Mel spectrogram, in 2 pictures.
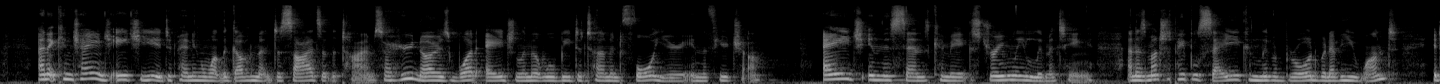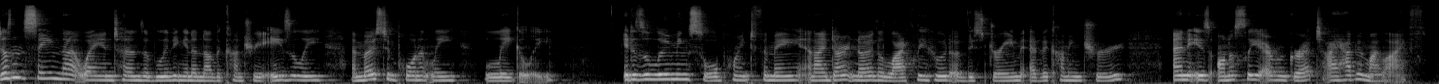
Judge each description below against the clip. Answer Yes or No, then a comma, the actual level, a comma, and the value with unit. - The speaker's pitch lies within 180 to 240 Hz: Yes, high, 190 Hz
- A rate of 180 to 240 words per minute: Yes, fast, 205 wpm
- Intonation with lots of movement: No, average, 3.0 semitones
